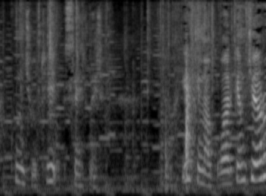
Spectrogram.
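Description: A voice speaking Armenian over background music.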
